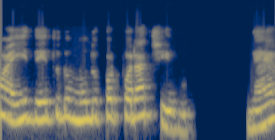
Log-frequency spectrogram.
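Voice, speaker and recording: Her pitch fairly high, a woman speaks at a fairly slow pace with lively intonation. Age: 60s. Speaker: psychotherapist. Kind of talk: podcast interview.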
